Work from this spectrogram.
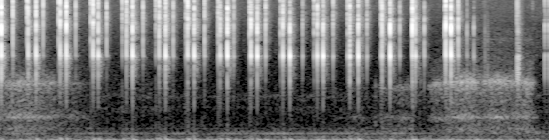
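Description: Long pink acrylic false nails tap and click together in a rapid, uneven stream of sharp, bright clicks. Each click is dry and dies almost instantly, over a faint low background hum.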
